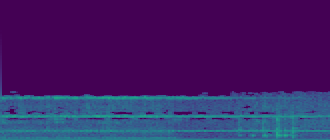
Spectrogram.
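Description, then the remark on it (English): A telephone rings at FBI headquarters with a steady, high-pitched electronic tone that holds throughout, then warbles in a short burst of chirps near the end. No one speaks. “Tonight's FBI file continues at headquarters where Special Agent in Charge Woods receives a phone call.”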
